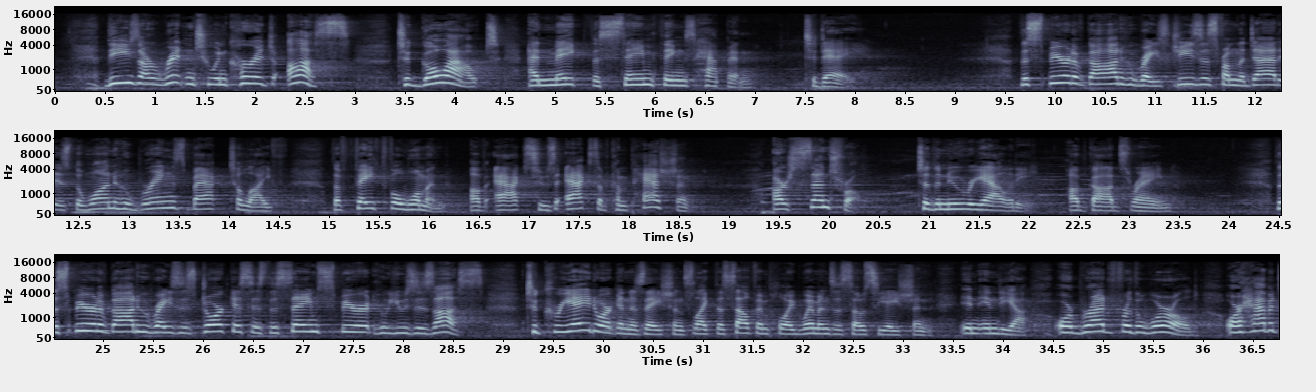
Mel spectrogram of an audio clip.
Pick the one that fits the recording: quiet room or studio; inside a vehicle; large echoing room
large echoing room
